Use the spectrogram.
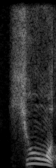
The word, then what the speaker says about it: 兵庫: 弱点はですね兵庫という地面がですねヨーロッパ人にとってはとても発音しづらいらしいんですね大体ヒゴと言ってみたりですね背後と言ってみたりウゴと言ってみたりですね難ですけど仙台なんか発音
